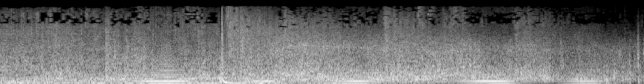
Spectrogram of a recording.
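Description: Cinematic logo-intro sound effect: a loud rush of noise with deep booming pulses about once a second and a sharp crack a little after two seconds in, tailing off near the end.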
